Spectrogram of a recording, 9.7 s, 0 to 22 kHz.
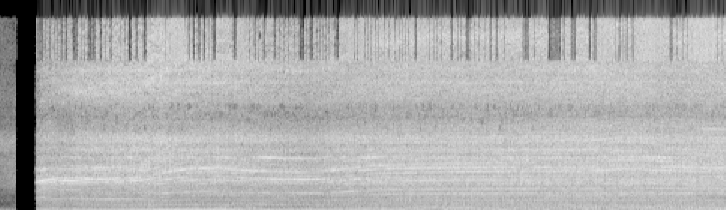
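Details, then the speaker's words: Mitsubishi Montero Gen3 diesel running: loud droning hum and wavering whine that grew from a light ticking; belt and tensioner bearing already replaced without curing it, turbo earlier suspected, alternator bearings and pulley next to check. "Okay mga paps. Ah, narinig niyo po ba 'yung ingay kanina na binideo ko Ah ito susubukan natin tanggalin 'yung alternator. Che-check natin 'yung mga bearing niya tsaka pulley sa alternator mga paps."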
